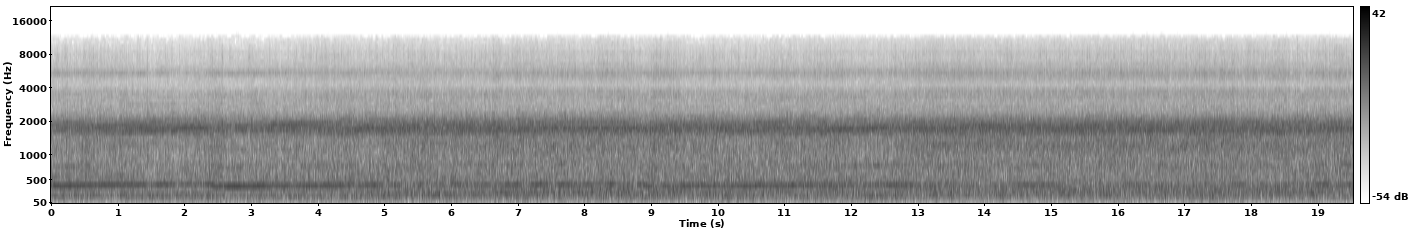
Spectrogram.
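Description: First-generation Yamaha YZF-R1's 998 cc inline-four engine held at high revs under full throttle, a steady engine note over heavy wind rush on the microphone, with a couple of slight dips in pitch along the way. This is the bike pushed toward its top speed of about 275 km/h and beyond.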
